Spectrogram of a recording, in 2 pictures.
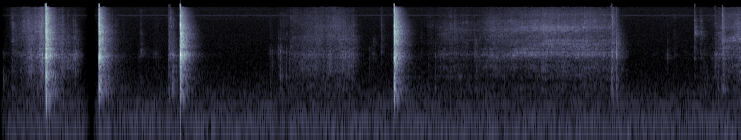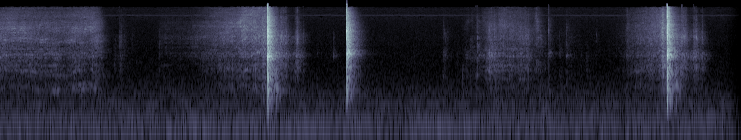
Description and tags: A few sounds made using a tape measure.
click, slide, snap, tape-measure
